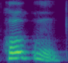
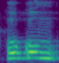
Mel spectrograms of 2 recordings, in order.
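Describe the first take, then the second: First: The final m is held firm without echo. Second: The final m is bounced with an echo. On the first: The speaker calls it right. "जमा देना" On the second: The speaker calls it wrong. "ऐसे नहीं कर देना"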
